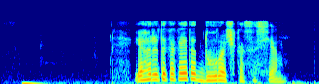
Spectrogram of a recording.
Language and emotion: Russian, angry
